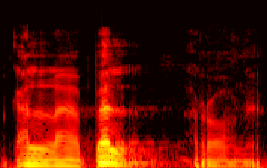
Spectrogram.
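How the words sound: A short break separates 'bal' from 'rona'. The speaker calls it right. "harus dibaca saktah ya"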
